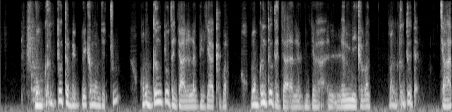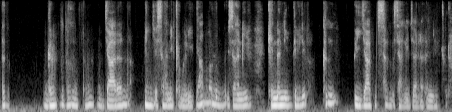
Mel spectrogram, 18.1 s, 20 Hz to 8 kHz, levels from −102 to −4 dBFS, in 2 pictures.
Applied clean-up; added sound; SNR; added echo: neural diffusion model UNIVERSE++.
